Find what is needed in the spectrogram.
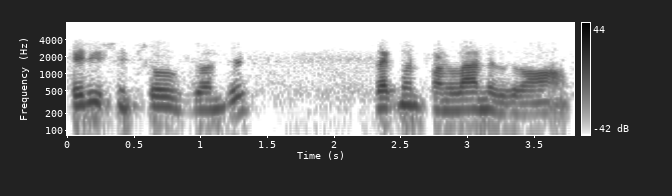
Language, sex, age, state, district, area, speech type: Tamil, male, 60+, Tamil Nadu, Vellore, rural, conversation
